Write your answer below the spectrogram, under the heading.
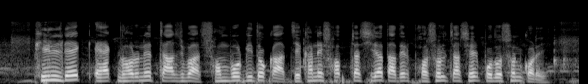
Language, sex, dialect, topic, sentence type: Bengali, male, Northern/Varendri, agriculture, statement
